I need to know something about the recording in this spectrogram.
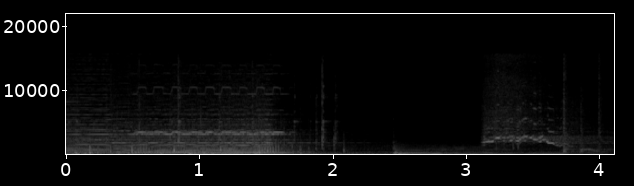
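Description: Instrumental cartoon background music: held notes that fade about two seconds in, then a quieter low melody with a short high wavering tone near the end.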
